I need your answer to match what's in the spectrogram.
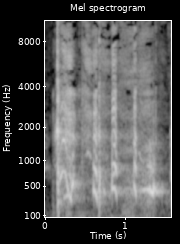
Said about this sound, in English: Oh my god, I'm sorry. The laugh and the cough came at the same time. Oh dear.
